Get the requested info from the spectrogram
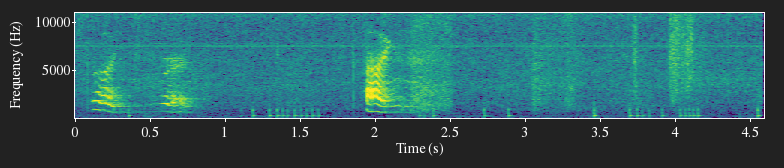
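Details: Chatty Bengal cat chatting with its owner indoors: three short, bright meows, the first two close together and the third a louder, rising-falling mew, followed by soft clicks and small rustles.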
